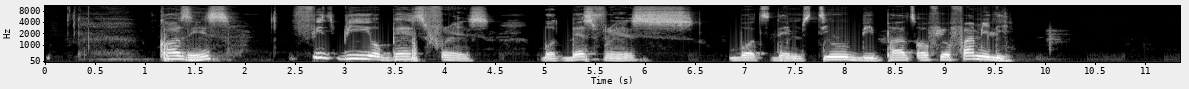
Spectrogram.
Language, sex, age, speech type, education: Nigerian Pidgin, male, 15-29, spontaneous, tertiary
